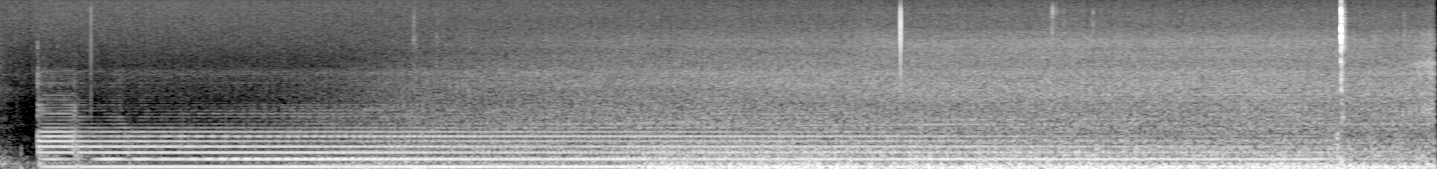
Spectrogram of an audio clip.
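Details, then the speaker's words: Single-phase high-inertia fan motor on a Brasiltec soft starter voltage ramp: hum holds pitch several seconds then rises into fuller air noise as the fan spools up slowly, rpm not rising linearly with voltage; normal soft start. "Tá bem claro aqui, presencialmente está bem claro que esse ventilador está acelerando de maneira mais lenta, né?"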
